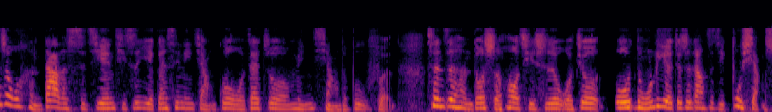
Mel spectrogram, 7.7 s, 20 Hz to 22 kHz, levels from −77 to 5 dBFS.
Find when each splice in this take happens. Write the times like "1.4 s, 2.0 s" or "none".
6.1 s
